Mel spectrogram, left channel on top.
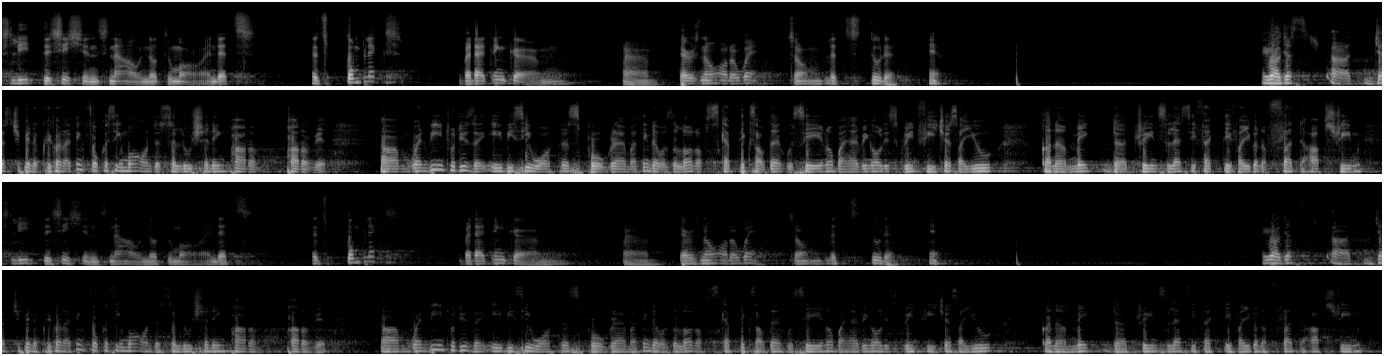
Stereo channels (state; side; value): quieter; right; 4.6 dB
